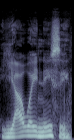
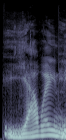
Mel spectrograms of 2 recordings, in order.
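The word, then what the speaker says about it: Yahweh Nissi: your album here, which is, you want to pronounce that for me? Yeah, Yahweh Nisi. Yahweh Nisi. Yahweh Nisi.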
